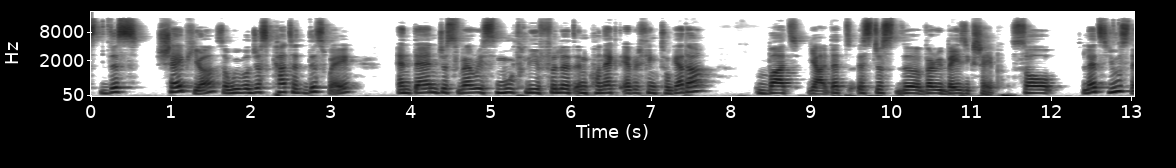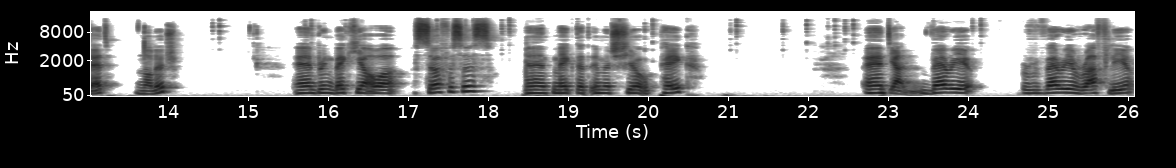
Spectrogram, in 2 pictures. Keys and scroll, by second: 18.4 m.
